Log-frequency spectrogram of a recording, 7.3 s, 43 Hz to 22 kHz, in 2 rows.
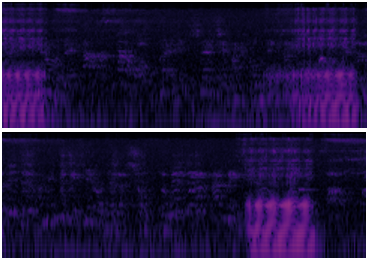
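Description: Low, buzzing snores recurring about every three seconds, roughly 20 a minute, with faint breathing between; a sleeping dog snoring.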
